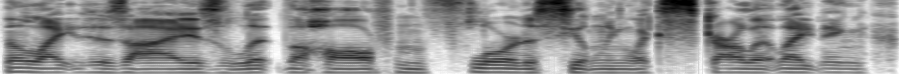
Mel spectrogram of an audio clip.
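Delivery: plain reading voice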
